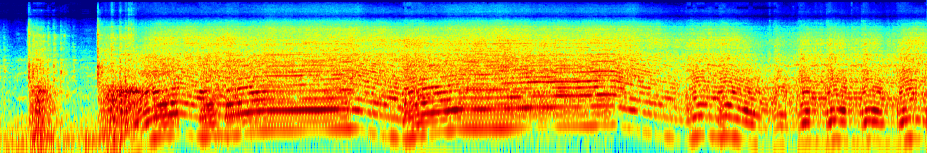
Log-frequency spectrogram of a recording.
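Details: Two-stroke chainsaw with bar and clutch removed after cleaning for a bog problem, choke taken off once it kicks: fires and revs cleanly, holding a high strong scream through several blips without bogging; normal running.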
